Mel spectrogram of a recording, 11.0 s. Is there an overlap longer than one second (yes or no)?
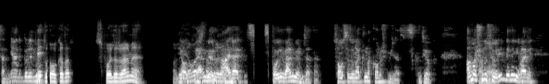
yes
